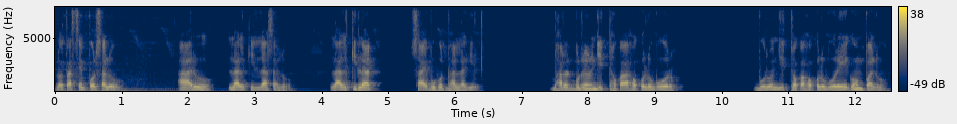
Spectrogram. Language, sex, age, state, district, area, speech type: Assamese, female, 45-60, Assam, Tinsukia, urban, spontaneous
